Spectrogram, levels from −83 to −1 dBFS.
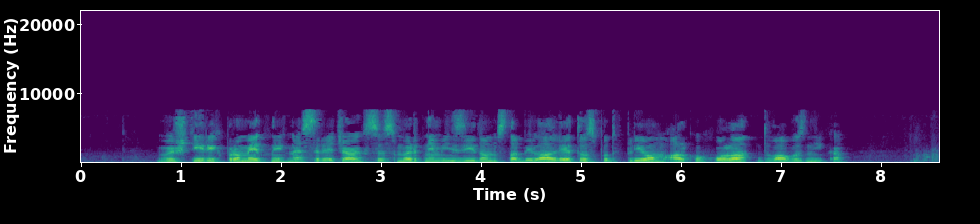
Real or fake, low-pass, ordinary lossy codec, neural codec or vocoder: real; 19.8 kHz; AAC, 24 kbps; none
